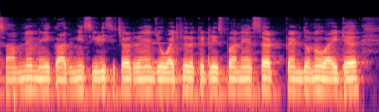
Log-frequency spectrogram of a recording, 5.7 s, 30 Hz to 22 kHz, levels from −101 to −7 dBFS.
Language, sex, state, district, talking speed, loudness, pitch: Hindi, male, Jharkhand, Ranchi, 220 wpm, -15 LUFS, 110 Hz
